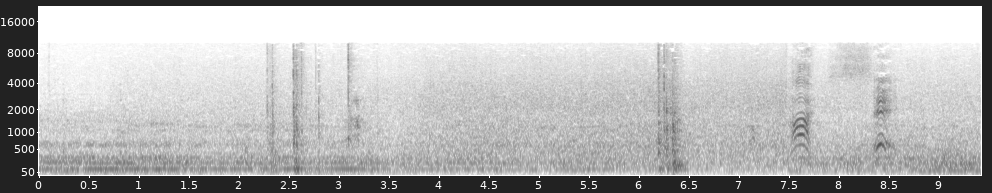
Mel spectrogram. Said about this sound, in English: Oh, we must cross over the Great Leam here by the old bank sluice. We must be just coming up to it. By Jove, there's a lot of water coming through there.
